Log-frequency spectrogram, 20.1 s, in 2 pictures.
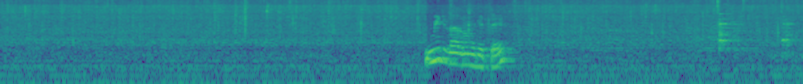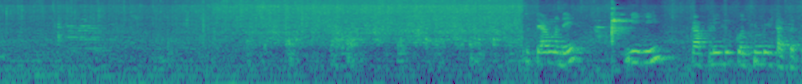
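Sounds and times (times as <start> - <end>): onion paste sizzling in oil: 0.0 - 20.0
steel spoon clinking on pan: 9.0 - 10.0.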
